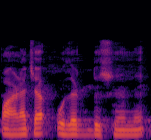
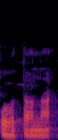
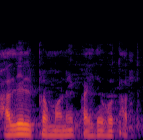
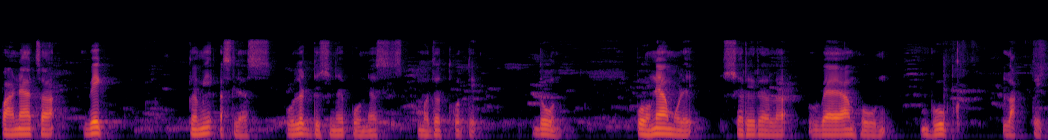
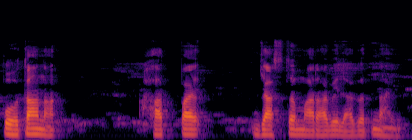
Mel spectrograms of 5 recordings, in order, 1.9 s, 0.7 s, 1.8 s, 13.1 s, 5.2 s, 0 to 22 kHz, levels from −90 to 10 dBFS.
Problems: constant background noise, continuous background conversations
